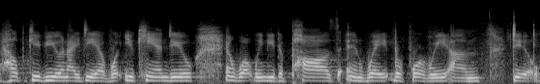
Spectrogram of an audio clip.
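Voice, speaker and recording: Very fast, monotone, flat speech from a woman amid noticeable background noise. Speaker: VAD coordinator nurse giving training. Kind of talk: lecture.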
